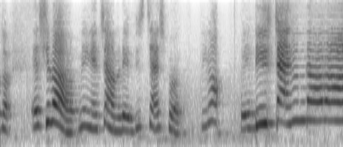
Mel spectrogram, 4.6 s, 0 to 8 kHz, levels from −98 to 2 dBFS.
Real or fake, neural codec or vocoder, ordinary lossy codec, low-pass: fake; codec, 16 kHz, 0.5 kbps, X-Codec, HuBERT features, trained on general audio; none; none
